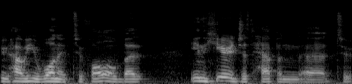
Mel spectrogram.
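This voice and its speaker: In a Russian accent, a man speaks at medium pitch with fairly even intonation on a very clean recording with a silent background. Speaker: music producer streaming. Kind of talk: live stream tutorial. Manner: hesitant, searching for words.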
